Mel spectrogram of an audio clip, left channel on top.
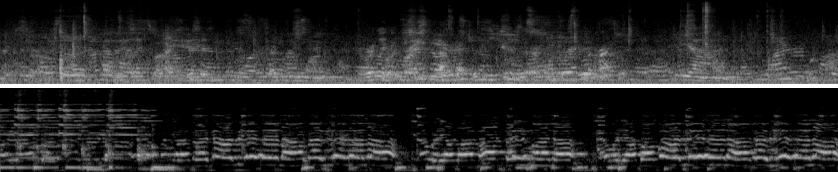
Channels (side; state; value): both; different; correlation 0.00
